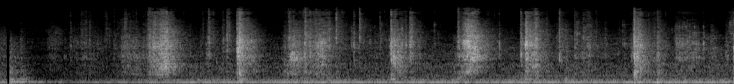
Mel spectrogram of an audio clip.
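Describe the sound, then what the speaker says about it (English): Foil-wrapped sweet potatoes are set down one by one on a metal baking sheet, giving a series of crinkly foil crunches and light clanks spaced a second or so apart over a steady low hum. "I'm going to rest these sweet potato that's already wrapped on a baking sheet"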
